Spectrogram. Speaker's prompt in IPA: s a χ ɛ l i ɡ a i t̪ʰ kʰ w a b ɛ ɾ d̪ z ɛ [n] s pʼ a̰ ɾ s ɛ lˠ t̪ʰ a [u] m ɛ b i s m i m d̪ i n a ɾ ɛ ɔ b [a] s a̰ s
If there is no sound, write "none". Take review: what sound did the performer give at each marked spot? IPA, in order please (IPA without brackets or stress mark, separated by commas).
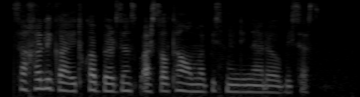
n, ɔ, i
